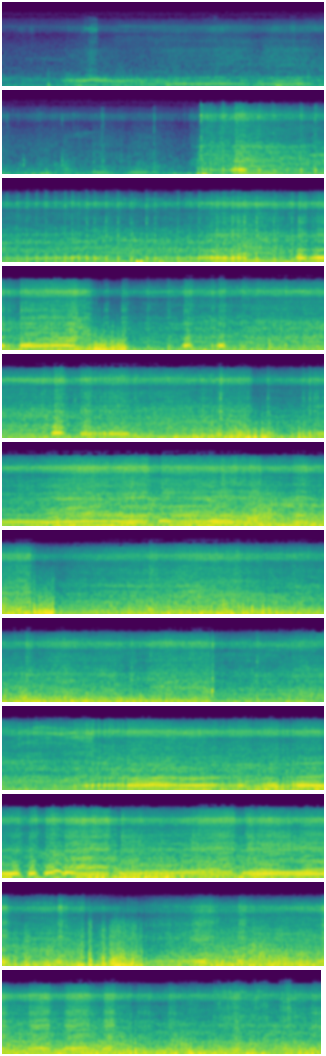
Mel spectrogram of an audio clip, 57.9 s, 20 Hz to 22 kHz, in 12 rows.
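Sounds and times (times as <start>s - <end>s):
dirt bike engine revving: 0.9s - 4.9s, 7.7s - 57.9s.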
